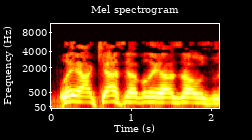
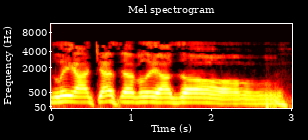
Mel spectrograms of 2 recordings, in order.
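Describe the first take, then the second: First: Said in the usual way. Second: Last word stretched very long; drawn-out quotation. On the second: Retold or imitated. Quoting Rabbi Aaron's saying about money, drawn out. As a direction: quote it slowly, lingering on the final word. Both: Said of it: "Rabbi Aaron said".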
